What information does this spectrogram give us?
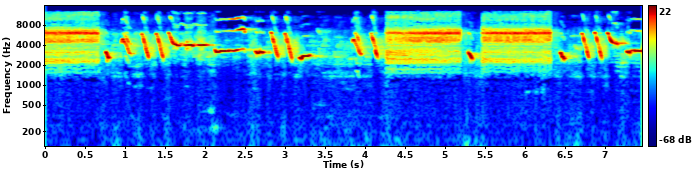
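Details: Streaked weaver (manyar kembang) in 'full isian' style, a song full of fill-in phrases: long harsh buzzy bursts alternate with high whistled slurs, quick chirp runs and a few thin drawn-out whistles, all high-pitched and continuous.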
